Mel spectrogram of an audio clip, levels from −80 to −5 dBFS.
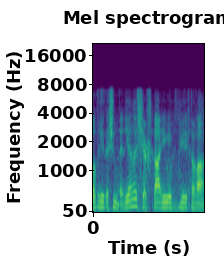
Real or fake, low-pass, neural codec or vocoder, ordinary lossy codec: fake; 7.2 kHz; codec, 16 kHz, 0.5 kbps, FreqCodec, larger model; AAC, 64 kbps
